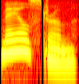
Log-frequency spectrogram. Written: maelstrom

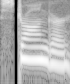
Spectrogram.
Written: stronger

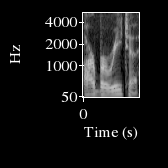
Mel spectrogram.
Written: arboreta

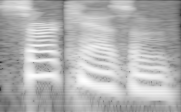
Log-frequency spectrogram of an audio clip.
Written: sarcasm

